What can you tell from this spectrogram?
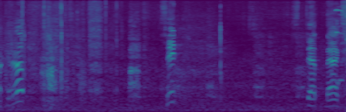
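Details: Milo, a jet black German Shepherd, during protection training: a few short, sharp barks break through a handler's spoken commands, with quiet gaps between the bursts.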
